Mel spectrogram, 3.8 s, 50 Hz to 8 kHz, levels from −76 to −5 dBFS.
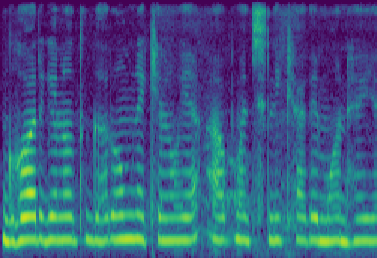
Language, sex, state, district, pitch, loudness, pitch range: Maithili, female, Bihar, Purnia, 260 Hz, -20 LUFS, 255-265 Hz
